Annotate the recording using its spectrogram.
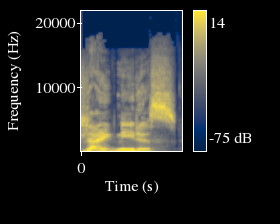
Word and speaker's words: Diognetus: Diognetus.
